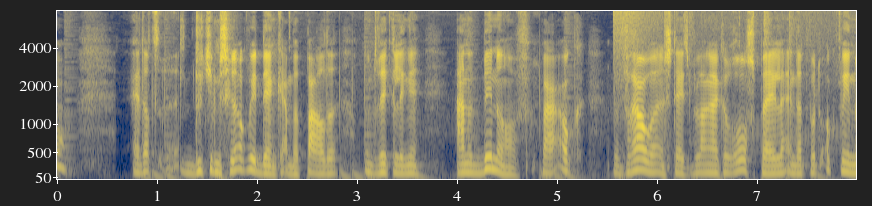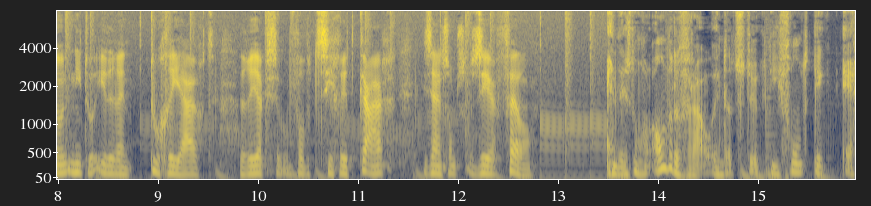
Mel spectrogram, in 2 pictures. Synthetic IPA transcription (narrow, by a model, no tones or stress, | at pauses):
ɛndɑtdutəmɪsχinowkʋɪːɹdɛŋkəna̰ːnbəpaːlˠdəɔntʋɪkəlɪŋən | ʔaːnɦəd̚bɪnəɦɔfʋaːɹʔowk | vrʌwənənstejdzbəlɑŋrɛjkərɔlˠspejlənɛ̰ndɑtʋɔɹtowkʋɪːnit̚dʊːɹʔidərejntuχəjœɥχtrejɑksibɛjvoːɹbɪlˠtsiχərɛtkaːxdizɛjnsɔmszɪːɹfeːlˠ | ɛndəɾɪsnɔχənʔɑndərəvrɑ̰wɪndɑtstɵ̰kdiv̥ɔntɪkʔɛ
